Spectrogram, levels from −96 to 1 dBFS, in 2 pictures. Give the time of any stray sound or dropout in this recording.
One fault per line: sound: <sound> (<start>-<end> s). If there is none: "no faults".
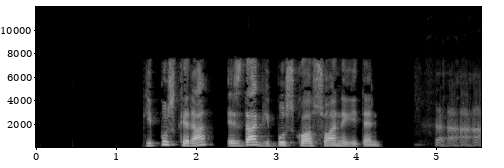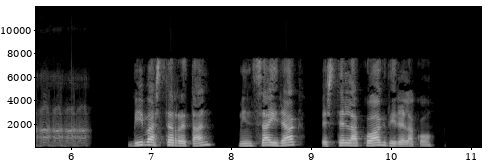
sound: laugh (4.7-6.3 s)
